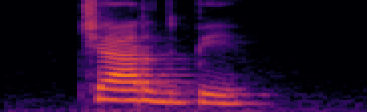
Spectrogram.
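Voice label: "чардби", Komi, female; kpv audio dict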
